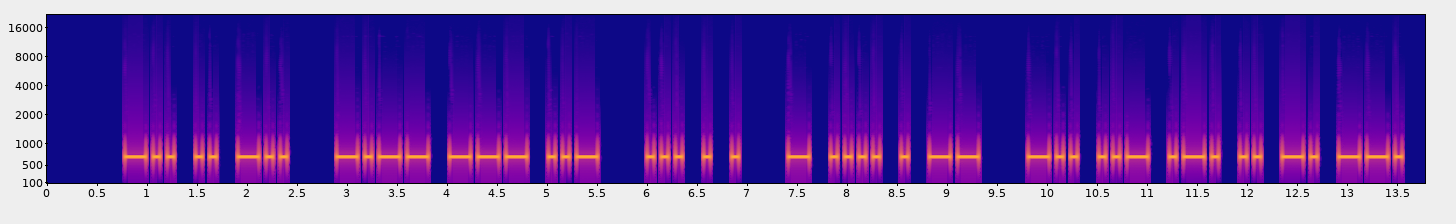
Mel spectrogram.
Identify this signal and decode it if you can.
Morse code, heard as a keyed tone, about 17 wpm, 700 Hz. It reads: DID YOU SEE THEM DURING
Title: Sentences from Top 1000 Words - Review Part 2 - 17wpm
